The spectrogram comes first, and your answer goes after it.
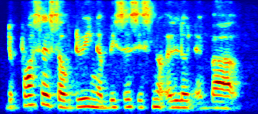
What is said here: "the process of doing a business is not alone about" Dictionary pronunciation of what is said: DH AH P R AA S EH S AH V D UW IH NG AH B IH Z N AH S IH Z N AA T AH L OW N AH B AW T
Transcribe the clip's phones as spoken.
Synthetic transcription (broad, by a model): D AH P R AA S EH S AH F D UW IH NG AH B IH S N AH S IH S N AA T AH L OW N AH B AW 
